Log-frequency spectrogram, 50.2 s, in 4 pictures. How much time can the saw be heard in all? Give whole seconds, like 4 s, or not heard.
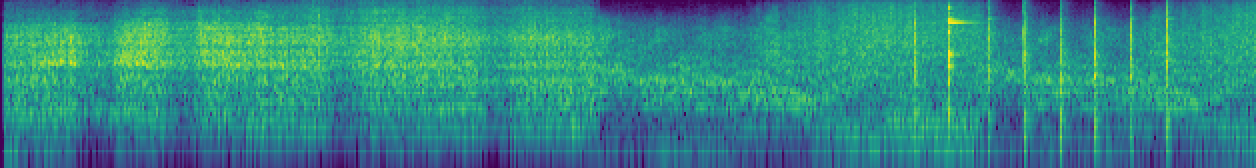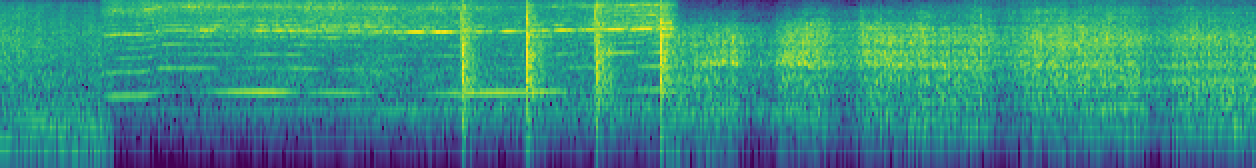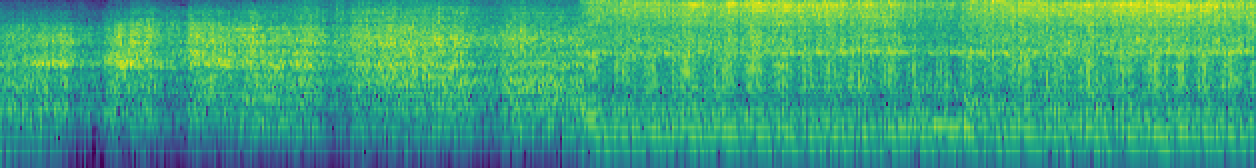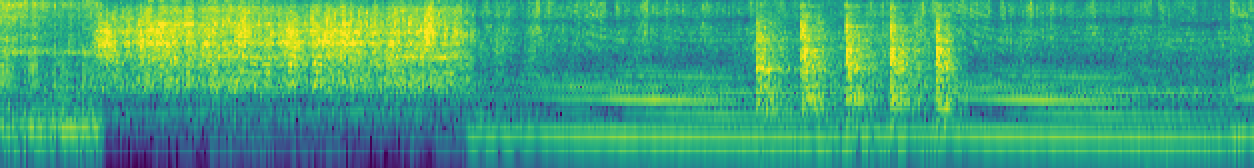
2 s.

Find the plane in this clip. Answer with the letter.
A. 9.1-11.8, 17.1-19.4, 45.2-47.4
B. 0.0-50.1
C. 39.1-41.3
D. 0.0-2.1
B.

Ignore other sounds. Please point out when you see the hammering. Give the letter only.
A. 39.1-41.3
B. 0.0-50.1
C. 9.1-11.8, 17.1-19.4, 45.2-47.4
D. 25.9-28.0
C.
